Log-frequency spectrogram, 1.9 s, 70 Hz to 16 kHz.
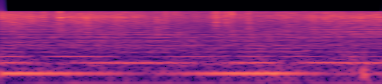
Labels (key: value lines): label: anthrophony, boat engine
recorder: SoundTrap 500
